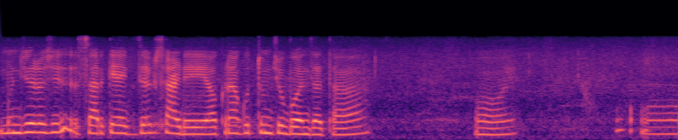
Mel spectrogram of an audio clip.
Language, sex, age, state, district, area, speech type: Goan Konkani, female, 18-30, Goa, Ponda, rural, spontaneous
